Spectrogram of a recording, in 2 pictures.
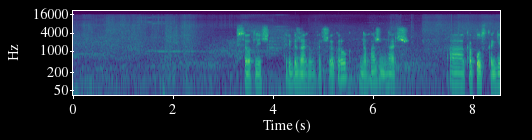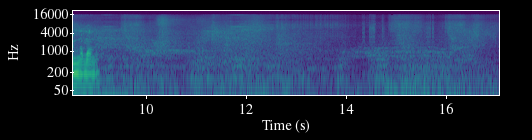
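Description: Magic spell effects hum and whoosh in a video game battle.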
